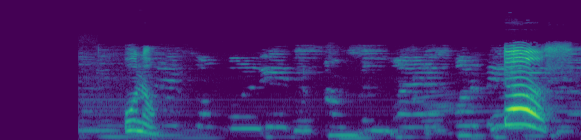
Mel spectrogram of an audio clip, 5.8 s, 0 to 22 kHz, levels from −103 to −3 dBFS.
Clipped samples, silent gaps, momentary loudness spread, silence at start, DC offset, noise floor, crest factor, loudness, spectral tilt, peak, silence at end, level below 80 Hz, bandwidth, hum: under 0.1%; none; 30 LU; 1.25 s; under 0.1%; -64 dBFS; 22 dB; -25 LUFS; -3 dB/octave; -10 dBFS; 0.3 s; -74 dBFS; 6.6 kHz; none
